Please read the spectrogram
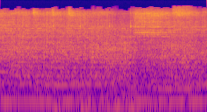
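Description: Rock band playing live through a large-venue PA: an instrumental stretch of electric guitar, bass and drums with no singing.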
